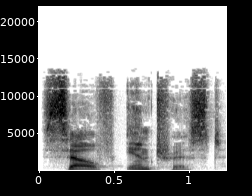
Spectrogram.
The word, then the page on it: self-interest: American English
